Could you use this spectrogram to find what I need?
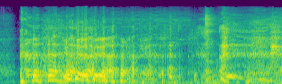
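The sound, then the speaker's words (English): A loud voice imitates heavy panting: rapid, breathy gasps run together for a few seconds, partly voiced and edging into chuckles, after a brief silence at the start. “You're like panting.”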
